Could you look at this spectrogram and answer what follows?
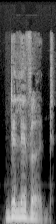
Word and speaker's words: delivered: और ये ध्यान में रखिए कि हमको दूसरे शब्दांश पर यानी LIV पर जोर डालना है। डिलीवर्ड। डिलीवर्ड। गलत प्रोनाउंसिएशन में हम पहले शब्दांश पर यानी DE पर जोर डालते हैं, डिलीवर्ड। तो इसको डिलीवर्ड नहीं बोलिए, इसको बोलिएगा डिलीवर्ड।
